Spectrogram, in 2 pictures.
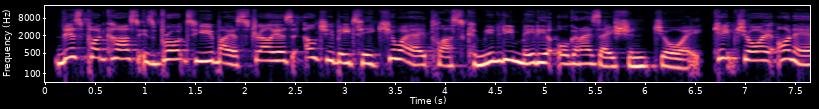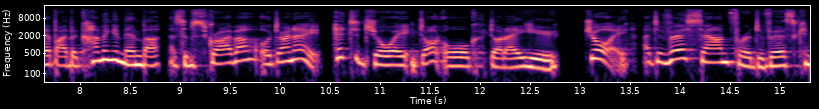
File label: Vox Pop; Melbourne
